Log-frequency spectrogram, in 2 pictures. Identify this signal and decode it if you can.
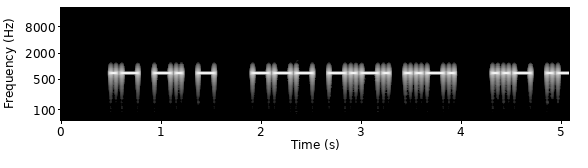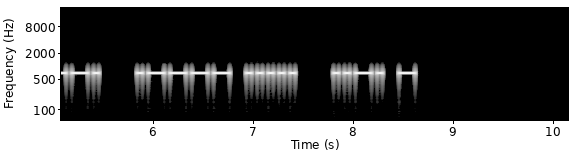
Morse code, heard as a keyed tone, about 22 wpm, 700 Hz. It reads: ANT OCF UP 15 FT
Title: Practice QSO - Exchange 2 - Info - 22wpm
